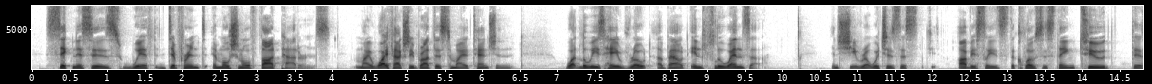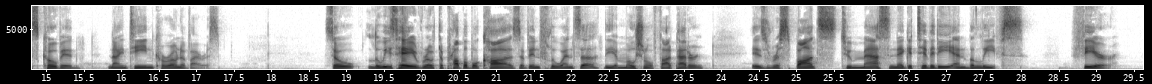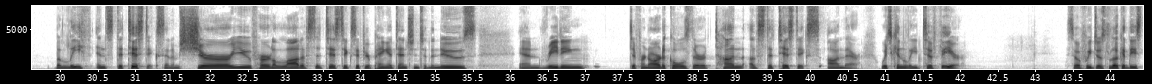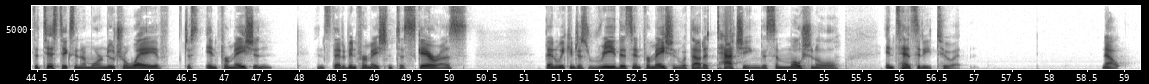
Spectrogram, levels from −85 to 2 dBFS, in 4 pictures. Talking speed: 130 wpm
